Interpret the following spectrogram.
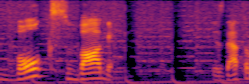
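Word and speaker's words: Volkswagen: oh is it is it wait so it's Volks vagen is that the right way to say it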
